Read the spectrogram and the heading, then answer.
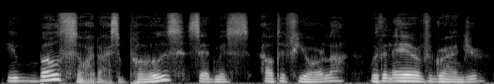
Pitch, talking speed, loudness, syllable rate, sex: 135 Hz, 170 wpm, -18 LUFS, 4.5 syllables/s, male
